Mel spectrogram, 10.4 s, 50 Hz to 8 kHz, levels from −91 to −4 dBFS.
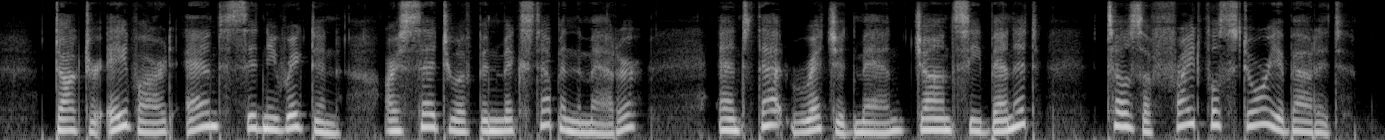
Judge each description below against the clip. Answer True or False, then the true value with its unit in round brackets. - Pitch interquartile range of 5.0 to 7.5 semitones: True (5.5 semitones)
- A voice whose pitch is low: False (195 Hz)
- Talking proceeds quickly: False (160 wpm)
